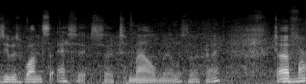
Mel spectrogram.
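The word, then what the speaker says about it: Tymal: uh diana pedentry alert tymel mills apparently pronounced his name as tamal tomorrow i know i i know only because he was once essex so tamal mills okay if we're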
